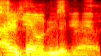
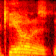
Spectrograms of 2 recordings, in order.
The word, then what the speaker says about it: Quiñones: I don't know how to pronounce the last name. It looked like Quiznos. I ain't gonna lie, but I ain't want to be the guy. – Lester Quiñones. It's Lester Quiñones.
